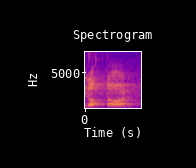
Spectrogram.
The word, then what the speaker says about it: doctor: For example, el doctor, which is the doctor in English. El actor, which is the actor in Spanish. Spanish words ending in or carry stress that last syllable on the last syllable.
